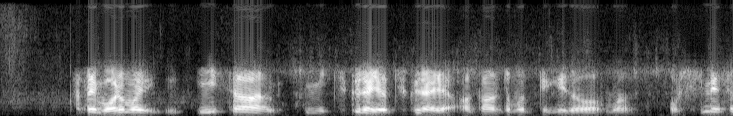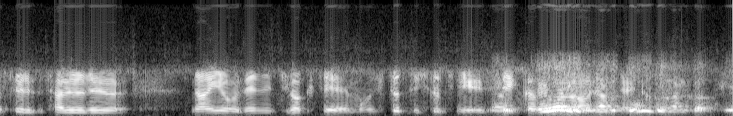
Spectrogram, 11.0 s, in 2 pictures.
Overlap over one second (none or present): present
